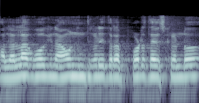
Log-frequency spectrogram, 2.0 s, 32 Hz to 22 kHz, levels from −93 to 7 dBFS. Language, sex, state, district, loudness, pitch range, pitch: Kannada, male, Karnataka, Mysore, -14 LUFS, 170-175 Hz, 170 Hz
